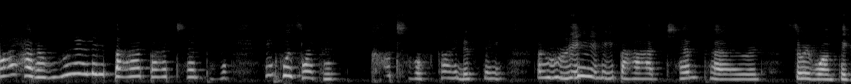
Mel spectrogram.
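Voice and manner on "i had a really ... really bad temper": high-pitched innocent put-on voice, even higher. Quoting a killer's words about his temper: high-pitched innocent Kenneth Bianchi voice. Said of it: "high-pitched, innocent Ken voice".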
